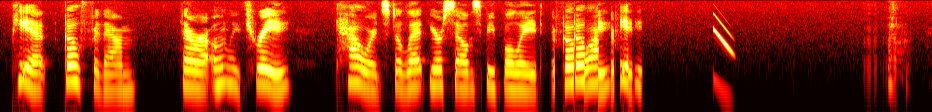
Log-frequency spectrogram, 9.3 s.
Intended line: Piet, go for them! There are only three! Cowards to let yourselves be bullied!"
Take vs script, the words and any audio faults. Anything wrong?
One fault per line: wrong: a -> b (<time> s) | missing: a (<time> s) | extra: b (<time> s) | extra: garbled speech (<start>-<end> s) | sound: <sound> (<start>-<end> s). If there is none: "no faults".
extra: garbled speech (5.5-6.4 s)
sound: chirp (7.1-7.4 s)
sound: cough (8.6-9.1 s)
